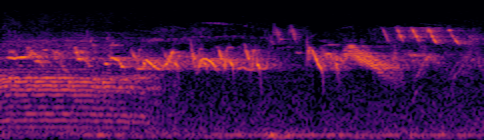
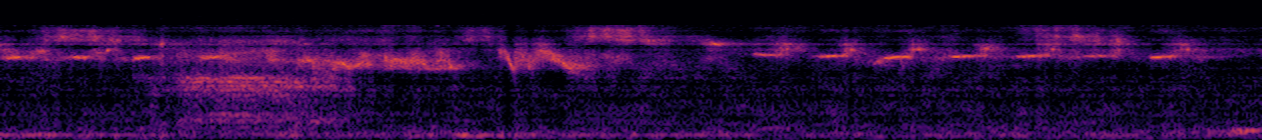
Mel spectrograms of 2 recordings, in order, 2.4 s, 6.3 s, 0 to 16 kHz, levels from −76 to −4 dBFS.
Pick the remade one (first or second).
second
